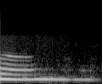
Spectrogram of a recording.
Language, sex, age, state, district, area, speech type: Urdu, female, 18-30, Delhi, East Delhi, urban, conversation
